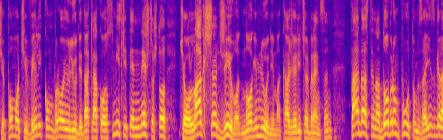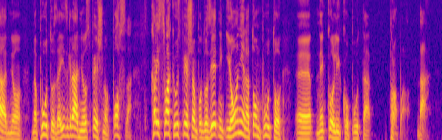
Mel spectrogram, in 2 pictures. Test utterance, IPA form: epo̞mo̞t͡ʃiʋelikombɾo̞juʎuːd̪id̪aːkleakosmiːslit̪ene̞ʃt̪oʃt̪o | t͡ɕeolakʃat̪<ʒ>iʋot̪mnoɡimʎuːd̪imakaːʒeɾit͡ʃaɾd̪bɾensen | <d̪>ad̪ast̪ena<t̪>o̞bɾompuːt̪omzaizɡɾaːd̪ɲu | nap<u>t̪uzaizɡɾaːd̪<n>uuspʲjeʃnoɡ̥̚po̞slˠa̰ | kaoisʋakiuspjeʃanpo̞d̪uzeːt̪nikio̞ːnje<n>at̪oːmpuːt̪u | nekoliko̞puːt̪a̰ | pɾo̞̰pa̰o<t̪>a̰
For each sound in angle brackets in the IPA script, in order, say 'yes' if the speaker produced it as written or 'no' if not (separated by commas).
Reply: yes, no, no, no, no, yes, no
